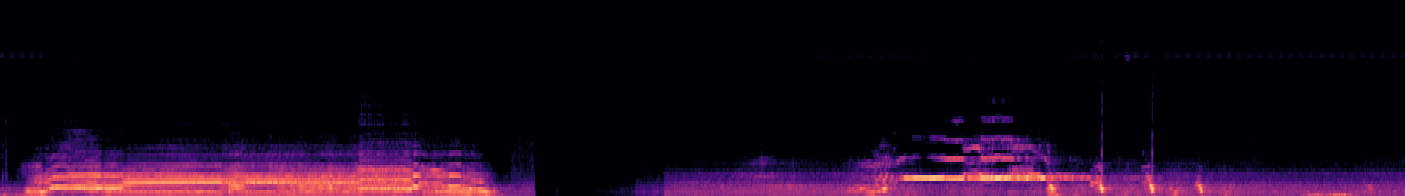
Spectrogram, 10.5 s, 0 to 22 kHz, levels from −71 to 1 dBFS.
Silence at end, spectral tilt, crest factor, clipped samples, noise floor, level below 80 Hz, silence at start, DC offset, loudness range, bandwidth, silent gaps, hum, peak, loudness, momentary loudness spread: 0.05 s; -4.5 dB/octave; 18 dB; under 0.1%; -72 dBFS; -46 dBFS; 0 s; under 0.1%; 10 LU; 16.5 kHz; none; none; 0 dBFS; -15 LUFS; 25 LU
